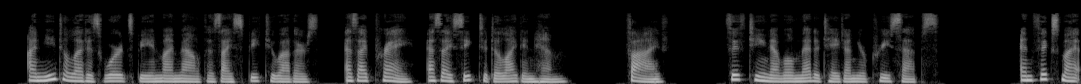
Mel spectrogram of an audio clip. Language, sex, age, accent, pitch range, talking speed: English, female, 50-69, American, 125-160 Hz, 200 wpm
